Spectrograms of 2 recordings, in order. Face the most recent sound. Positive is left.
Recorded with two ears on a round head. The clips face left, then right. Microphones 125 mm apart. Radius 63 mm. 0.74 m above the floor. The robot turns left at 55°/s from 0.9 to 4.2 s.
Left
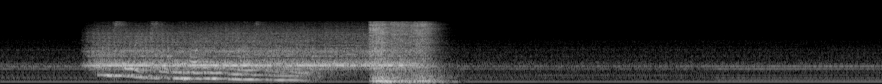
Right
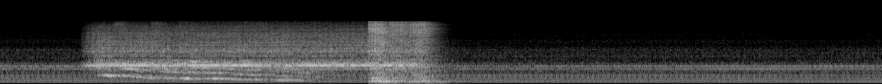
turn(degrees=-55)  # may be behind; listen again after turning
